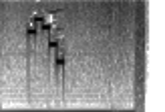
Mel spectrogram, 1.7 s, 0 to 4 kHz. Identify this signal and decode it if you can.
Five-tone selective call (ZVEI), heard as quick runs of five tones, tones of about 70 ms. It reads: 88951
